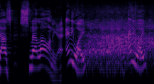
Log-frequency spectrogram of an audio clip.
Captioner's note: audience laughs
